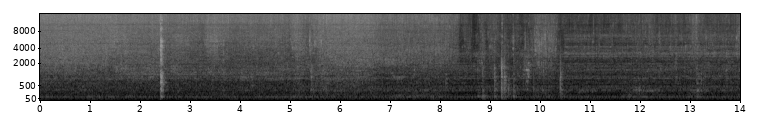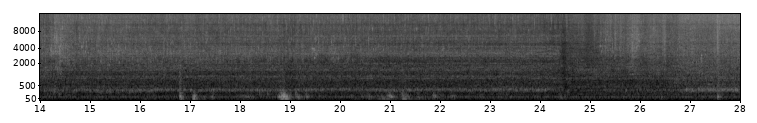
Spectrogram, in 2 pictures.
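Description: Kitchen mixer tap spraying water into a stainless steel sink while brush heads are rinsed and wiped under it by hand. A sharp click about two and a half seconds in, and a few clacks and low knocks over the middle of the stretch.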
